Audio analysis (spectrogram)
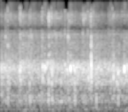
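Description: Brief burst of crowd applause at an outdoor Porchfest music event in Raleigh, dense steady clapping from a gathered audience for under two seconds.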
